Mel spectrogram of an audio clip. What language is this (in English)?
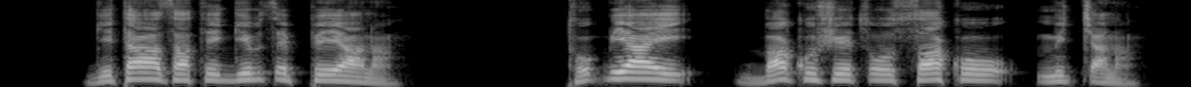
Gamo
